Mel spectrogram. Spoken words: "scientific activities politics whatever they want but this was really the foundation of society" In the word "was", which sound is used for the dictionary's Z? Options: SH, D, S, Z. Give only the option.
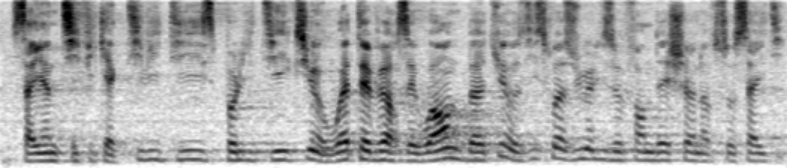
Z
